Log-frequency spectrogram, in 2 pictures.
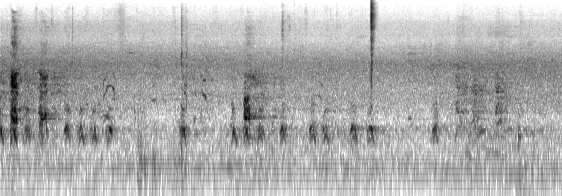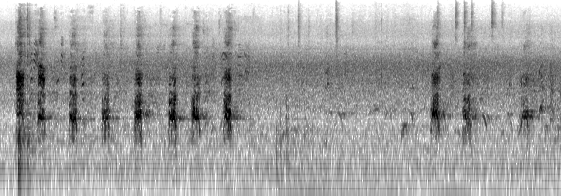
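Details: German Shepherds at a World Championship agility event, dog Cando v Sankt Georg with handler Jenny Stein: sharp, repeated barks in irregular bursts, clustered near the start and in a dense run midway, over murmuring voices and arena noise.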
